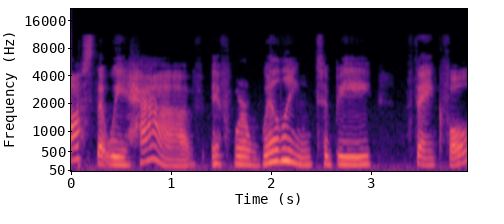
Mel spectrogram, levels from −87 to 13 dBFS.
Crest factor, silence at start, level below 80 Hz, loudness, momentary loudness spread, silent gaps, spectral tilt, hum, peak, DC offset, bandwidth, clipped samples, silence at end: 14 dB; 0 s; -56 dBFS; -22 LUFS; 8 LU; none; -5.5 dB/octave; none; -8 dBFS; 0.2%; 11.5 kHz; under 0.1%; 0 s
